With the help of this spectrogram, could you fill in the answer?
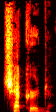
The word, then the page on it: checkered: American English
